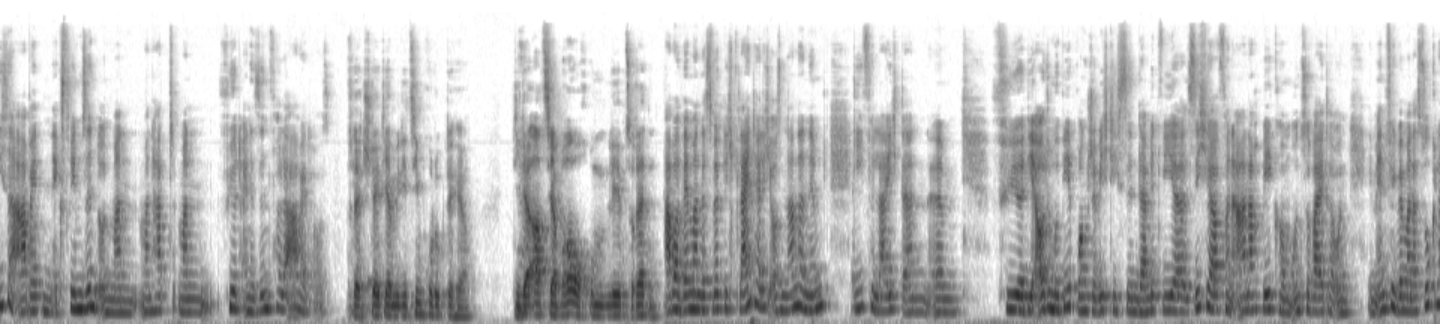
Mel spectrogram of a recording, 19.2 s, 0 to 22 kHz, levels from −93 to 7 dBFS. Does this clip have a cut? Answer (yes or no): yes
